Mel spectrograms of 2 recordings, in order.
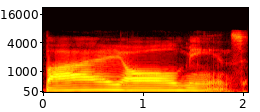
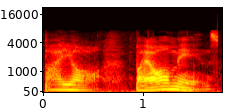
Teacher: we're gonna use a slight Y sound which comes after front vowel sounds like I · And intrusion is when you're adding either a slight W sound or a slight Y sound, and that then allows us to link 2 vowels. And we're going to use a slight Y sound, which comes after front vowel sounds like I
